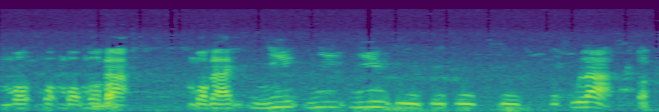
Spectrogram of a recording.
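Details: Comedy skit character portrayed as a stammerer, repeating words while attempting a word, hard for friends to understand; finding: stuttering.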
